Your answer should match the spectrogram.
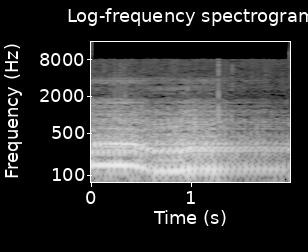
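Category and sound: vehicle, car driving past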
